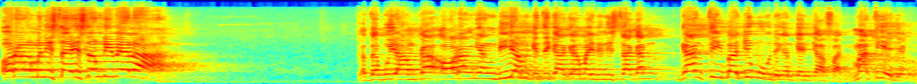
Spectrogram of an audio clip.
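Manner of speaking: fiery preaching. Acted. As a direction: rouse the crowd with rising anger.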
